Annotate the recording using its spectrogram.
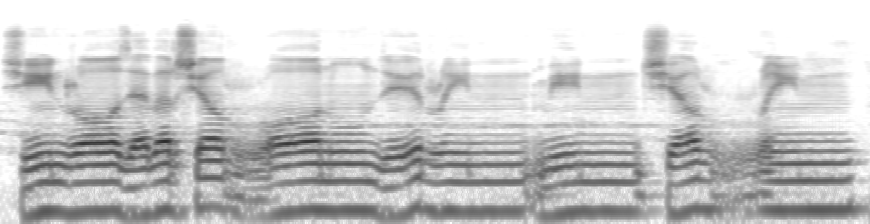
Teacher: را کے اوپر اگر زبر ہو یا پیش ہو را سے پہلے اگر زبر یا پیش ہو تو را پور یعنی موٹی ہوگی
